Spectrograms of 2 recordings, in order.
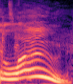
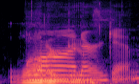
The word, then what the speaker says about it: Lonergan: I want to say Lone. I know. You say it like you spell it. Lonergan.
